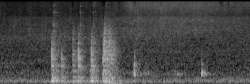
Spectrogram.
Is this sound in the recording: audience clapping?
no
